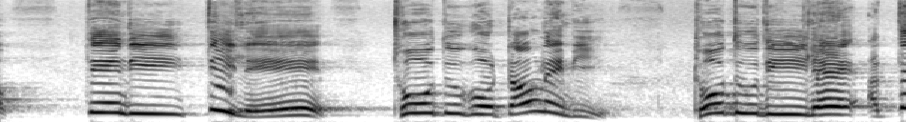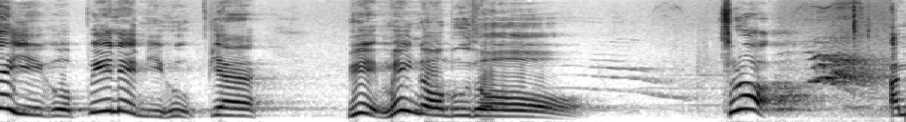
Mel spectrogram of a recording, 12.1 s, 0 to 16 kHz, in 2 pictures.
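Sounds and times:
man preaching: 0.0 - 10.0, 10.8 - 12.0.

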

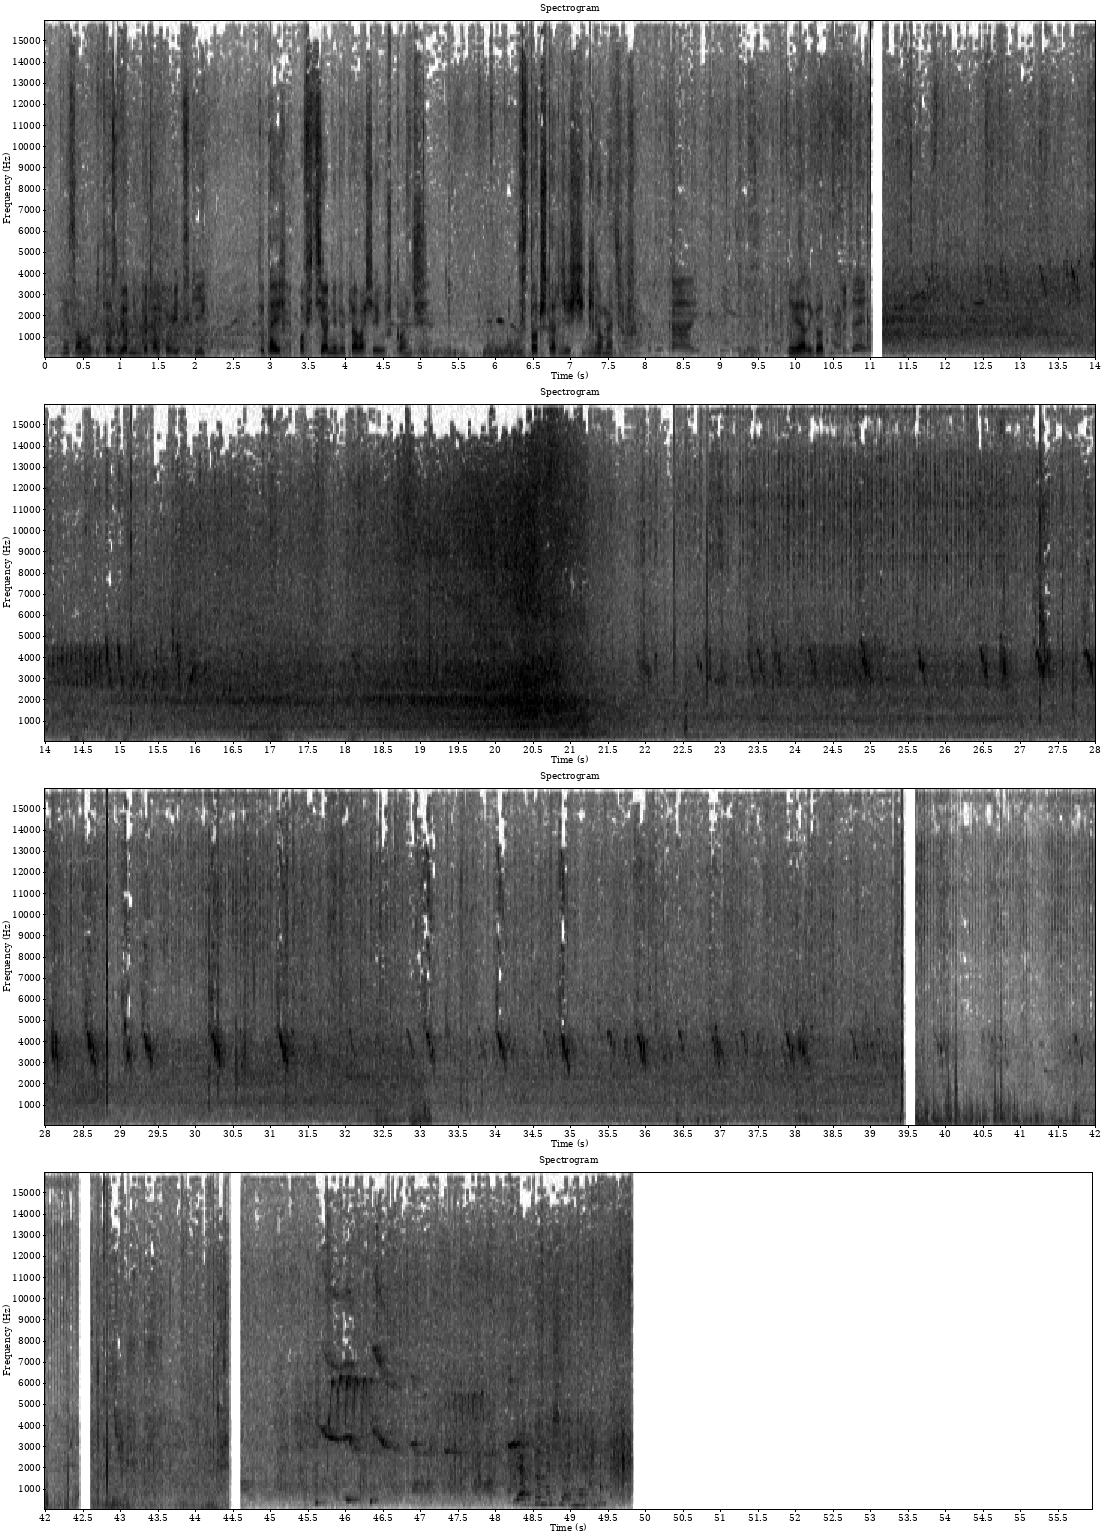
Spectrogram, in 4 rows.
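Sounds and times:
motor vehicle passing: 0.0 - 3.4, 11.2 - 43.7
wind and road noise: 0.0 - 49.8.

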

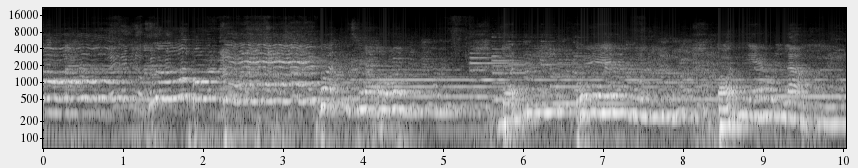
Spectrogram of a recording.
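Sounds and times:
backing music: 0.0 - 10.0
woman singing into a microphone: 0.0 - 10.0.

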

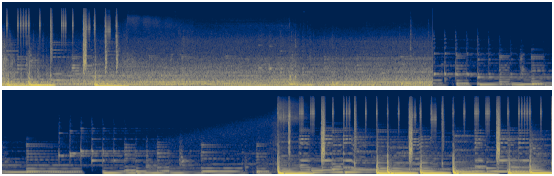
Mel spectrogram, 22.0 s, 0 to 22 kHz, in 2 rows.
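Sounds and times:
music with picked notes: 0.0 - 2.6, 8.6 - 22.0
diesel engine running: 0.0 - 8.6.

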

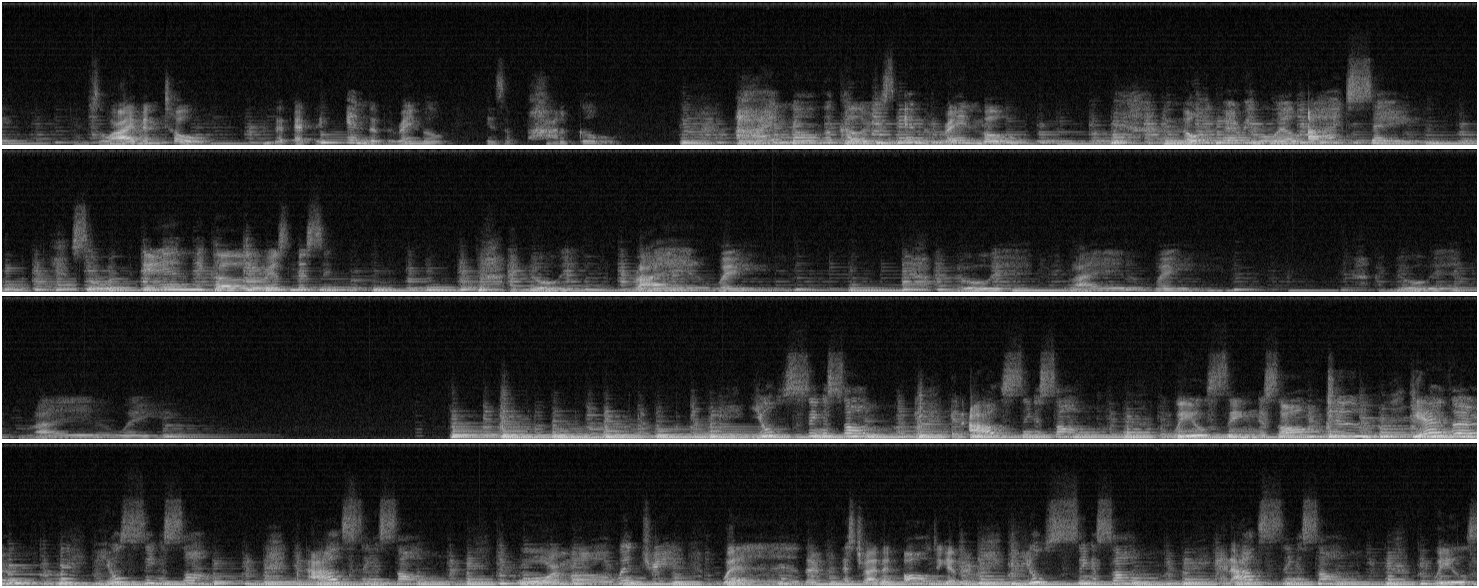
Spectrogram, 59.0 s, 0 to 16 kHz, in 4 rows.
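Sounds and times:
ukulele strumming: 0.0 - 4.3, 6.8 - 32.0, 34.0 - 59.0.

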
